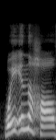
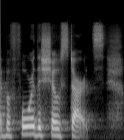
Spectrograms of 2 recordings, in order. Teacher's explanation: crisp T sound at the end of wait and starts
